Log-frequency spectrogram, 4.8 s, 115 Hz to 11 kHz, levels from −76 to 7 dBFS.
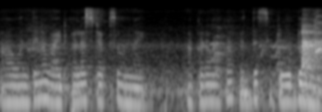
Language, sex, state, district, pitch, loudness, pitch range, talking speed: Telugu, female, Andhra Pradesh, Srikakulam, 170 Hz, -22 LUFS, 160-185 Hz, 135 wpm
